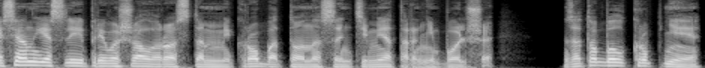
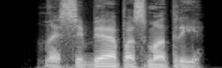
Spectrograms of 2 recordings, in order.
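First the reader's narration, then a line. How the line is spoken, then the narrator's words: Snorting. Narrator (Russian): фыркнул Федя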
